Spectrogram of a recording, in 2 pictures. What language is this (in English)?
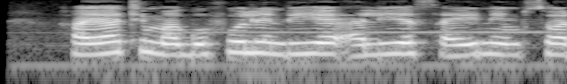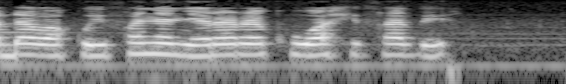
Swahili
